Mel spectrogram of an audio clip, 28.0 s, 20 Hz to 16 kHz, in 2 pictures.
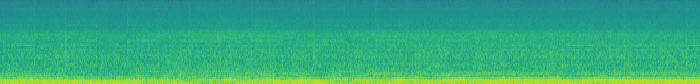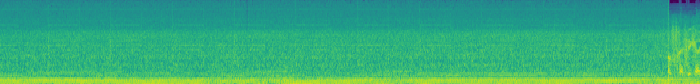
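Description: Cessna 152's four-cylinder Lycoming O-235 engine and propeller at takeoff power, heard inside the cabin as a steady low drone through the takeoff roll, liftoff and initial climb.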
